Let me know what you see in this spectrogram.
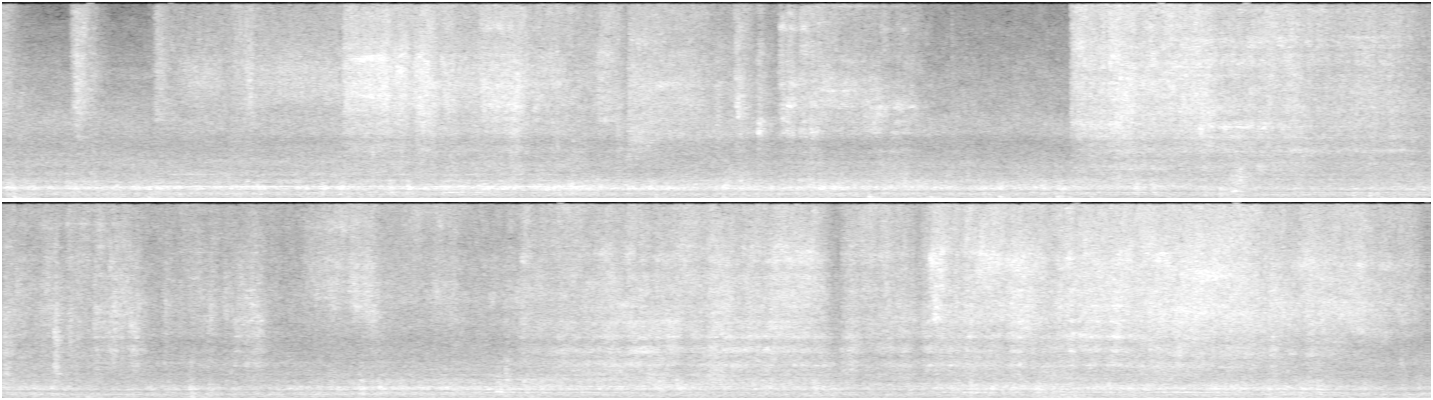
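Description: Docklands Light Railway train running, heard from inside the carriage: a steady rumble of wheels on the rails with a faint whine underneath and a few clicks.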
